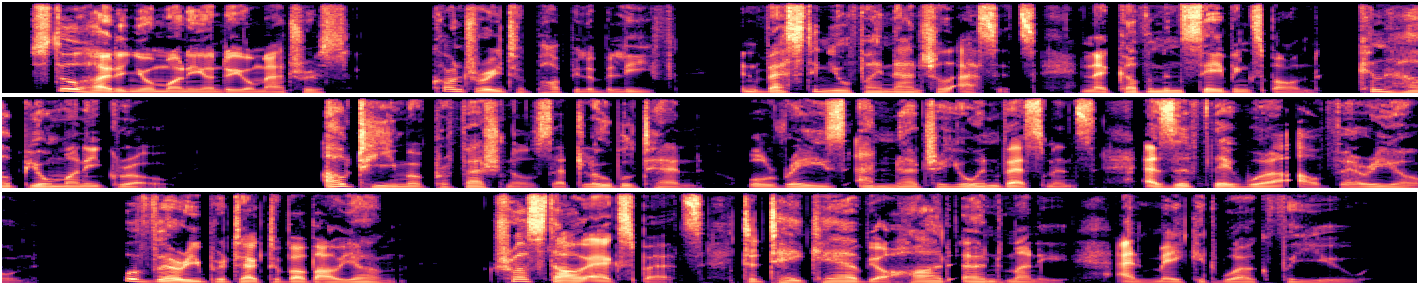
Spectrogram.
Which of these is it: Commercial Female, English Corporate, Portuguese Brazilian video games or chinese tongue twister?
English Corporate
